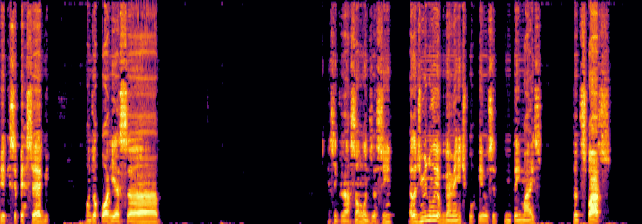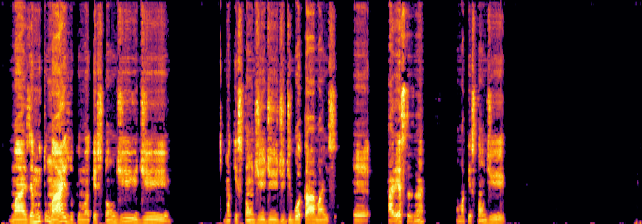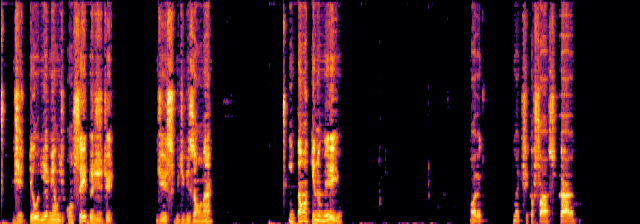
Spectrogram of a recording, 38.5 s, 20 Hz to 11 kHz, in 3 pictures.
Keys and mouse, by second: 2.6 Tab, 4.0-5.8 drag, 7.6-9.6 middle drag, 10.8-12.7 middle drag, 27.8 KP_7, 33.1 a, 34.0 b, 36.0-37.8 drag.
